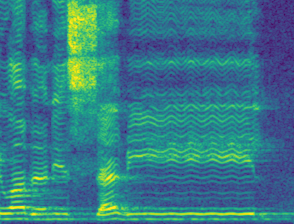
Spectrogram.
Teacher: نون ساکن کے بعد حرف با ہے تو یہاں پر اقلاب ہوگا، نون ساکن کو میم سے بدل کر غنہ زمانی کر کے پڑھیں گے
